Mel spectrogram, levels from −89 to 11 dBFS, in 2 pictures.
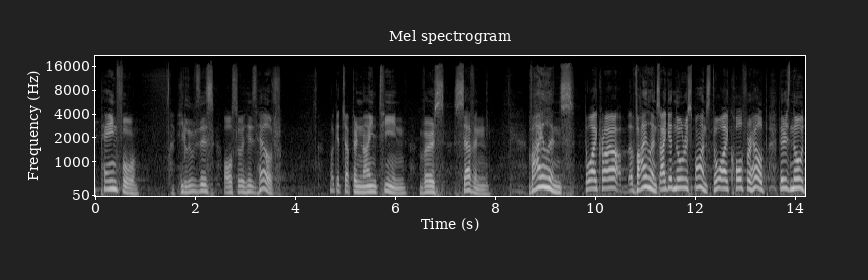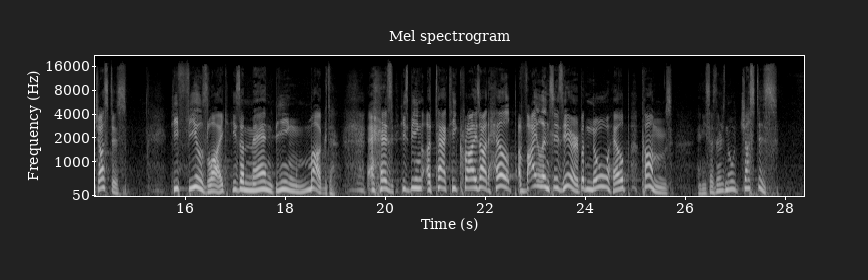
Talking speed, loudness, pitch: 130 wpm, -23 LUFS, 200 Hz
